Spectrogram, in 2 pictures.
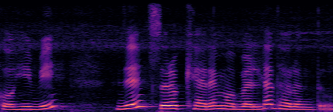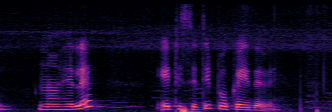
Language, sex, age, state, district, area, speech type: Odia, female, 30-45, Odisha, Koraput, urban, spontaneous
